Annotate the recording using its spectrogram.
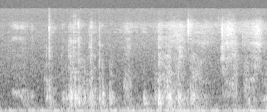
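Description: Faint rustling and light scratchy taps of boxed Funko Pop figures being handled, one set down and the next picked up.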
